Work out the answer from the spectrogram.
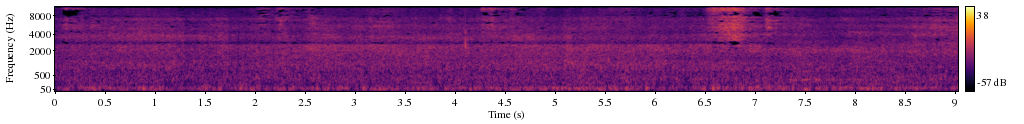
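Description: Freight train's double-stack container cars rolling past, a steady rumble of steel wheels on the rails.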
